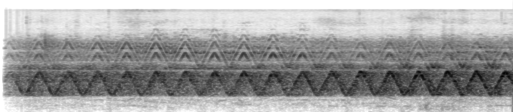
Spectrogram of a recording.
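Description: Emergency vehicle siren on a fast up-and-down wail, about three to four sweeps a second, growing gradually louder.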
